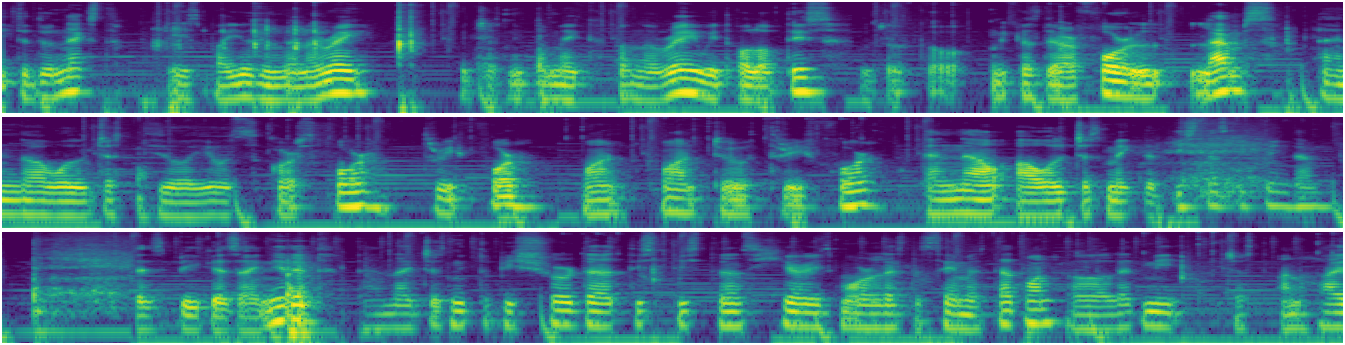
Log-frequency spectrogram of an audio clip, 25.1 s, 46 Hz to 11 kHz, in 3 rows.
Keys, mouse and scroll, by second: 1.1-2.5 typing, 4.9 click, 5.4 click, 5.8 click, 6.1 middle click, 7.7 right click, 8.0 right click, 8.1 right click, 10.0 middle click, 10.4 click, 11.2 click, 11.9 click, 12.4 click, 13.1 click, 14.9 click, 18.9 right click, 23.4 click, 24.2 scroll up 2, 24.9 click.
